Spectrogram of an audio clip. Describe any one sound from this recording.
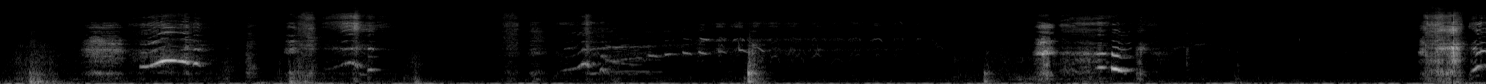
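A young woman squeals with delight.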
